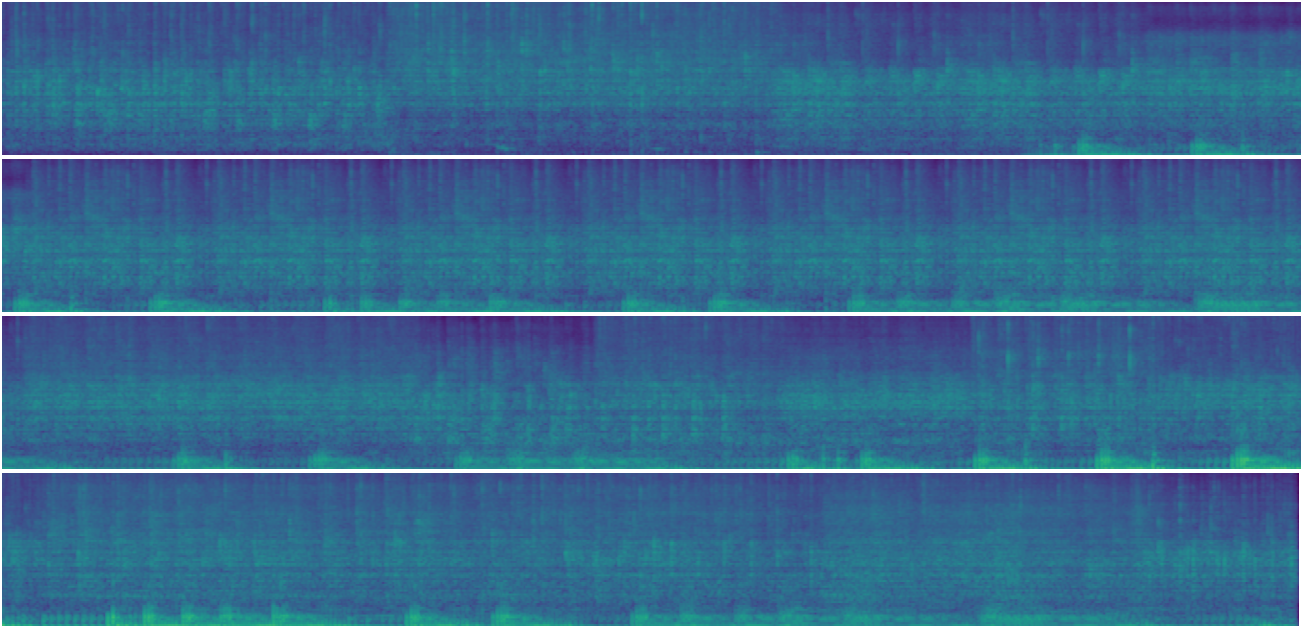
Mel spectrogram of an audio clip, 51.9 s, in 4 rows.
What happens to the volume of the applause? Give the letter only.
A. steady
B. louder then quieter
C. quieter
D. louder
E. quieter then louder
A.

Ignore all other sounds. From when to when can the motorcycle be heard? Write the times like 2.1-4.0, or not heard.
10.2-51.8.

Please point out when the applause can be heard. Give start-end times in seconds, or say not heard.
0.0-51.8.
